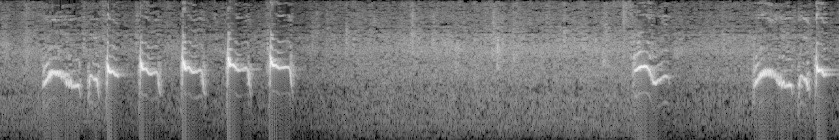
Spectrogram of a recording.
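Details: Lure recording of a female Cream-vented bulbul with rain sound: a slurred whistle leads into five quick hooked notes, then after a hissing gap two more whistled slurred phrases.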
